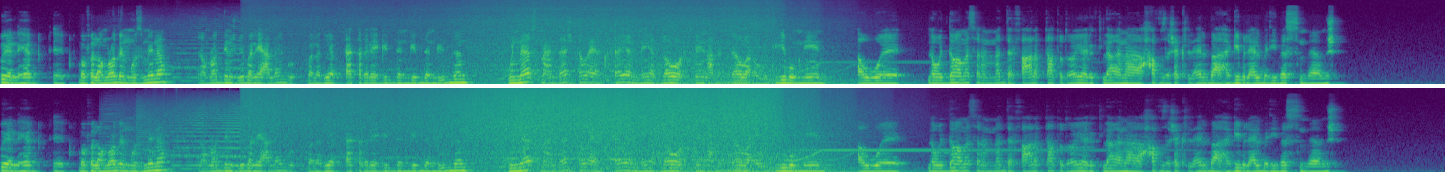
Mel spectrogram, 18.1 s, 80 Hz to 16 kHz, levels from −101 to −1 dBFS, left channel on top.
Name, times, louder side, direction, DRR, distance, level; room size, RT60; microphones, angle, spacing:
voice 1, 0.0-2.1 2.5-5.9 6.3-10.3 10.7-11.2 11.6-16.7, left 2 dB, 40° left, 0.8 m, -25 dB
sound 1, 1.2-13.1, right 6 dB, 65° right, 0.8 m, -30 dB
8.5 x 6.1 x 4.6 m
head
